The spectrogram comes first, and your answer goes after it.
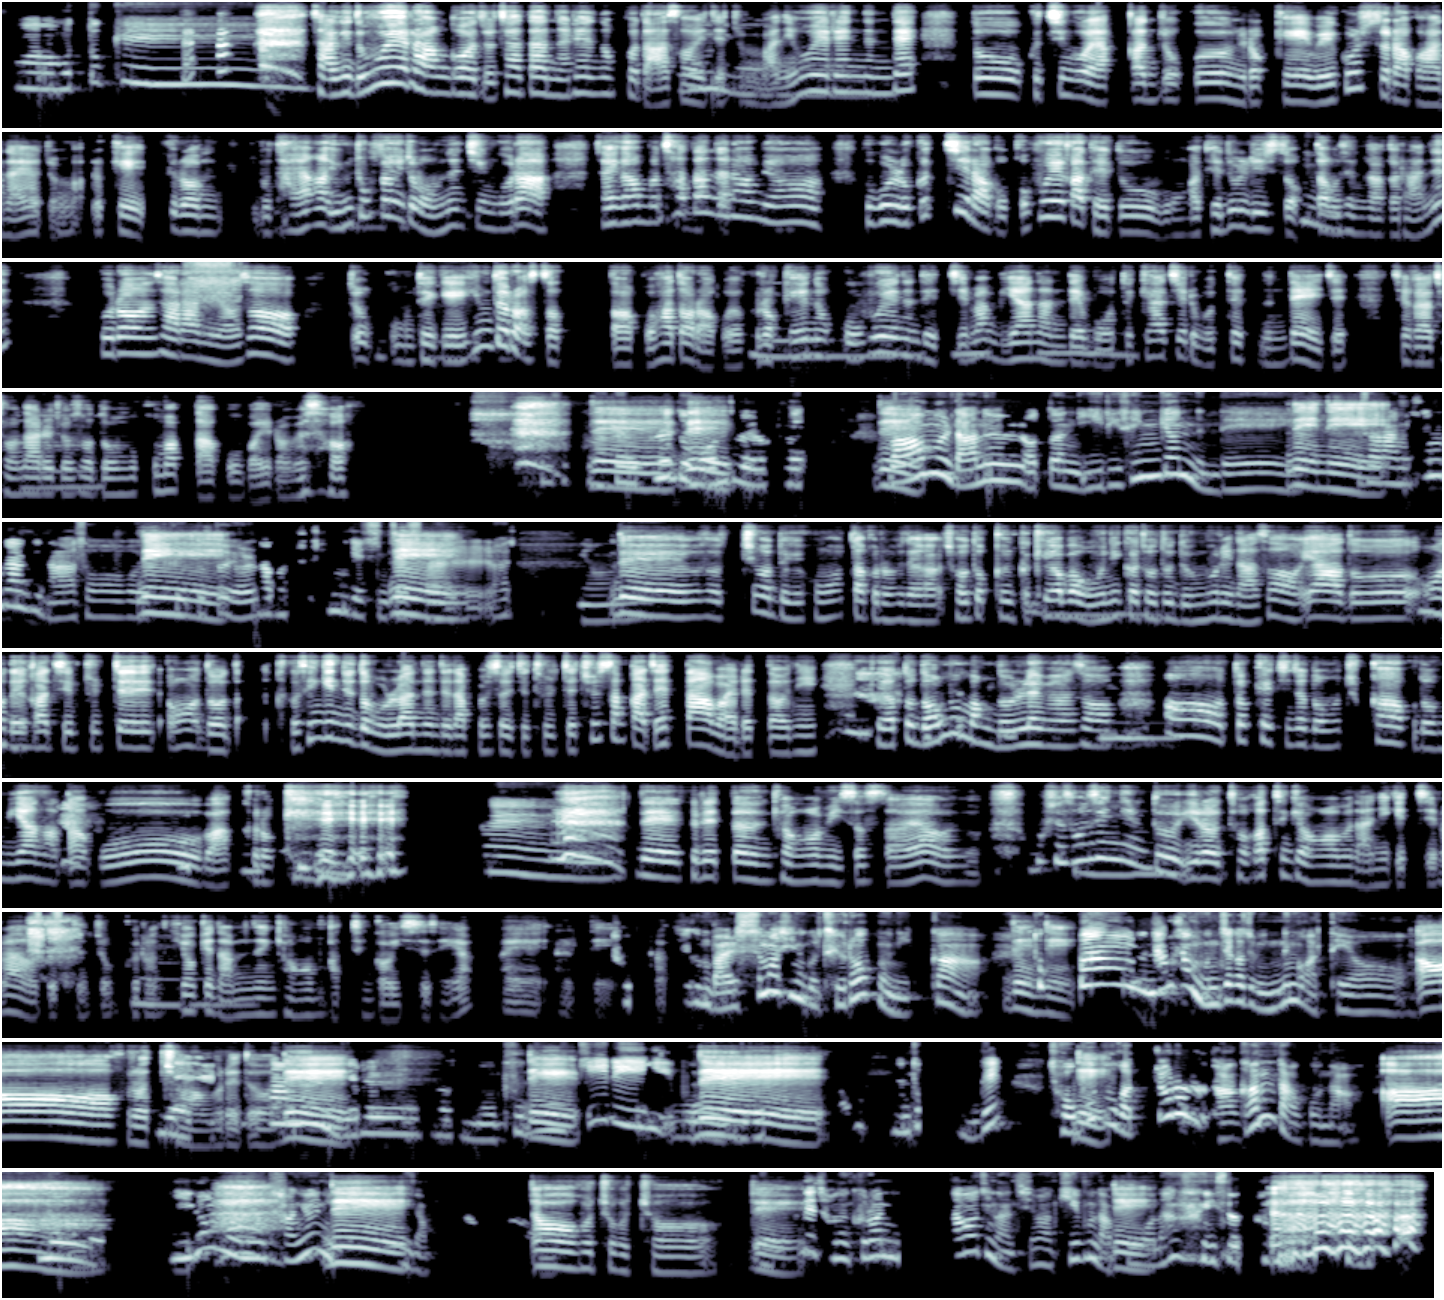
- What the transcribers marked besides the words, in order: other background noise; drawn out: "어떡해"; laugh; distorted speech; unintelligible speech; laughing while speaking: "이러면서"; sigh; tapping; sigh; gasp; laughing while speaking: "그렇게"; laugh; gasp; laughing while speaking: "항상 있었던 것 같고"; laugh
- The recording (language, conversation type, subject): Korean, unstructured, 가장 기억에 남는 화해 경험이 있으신가요?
